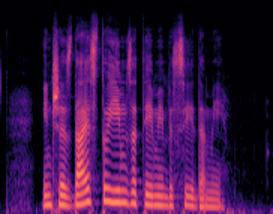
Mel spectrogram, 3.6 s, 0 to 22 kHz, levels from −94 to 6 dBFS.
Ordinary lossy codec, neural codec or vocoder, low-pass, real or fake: none; vocoder, 44.1 kHz, 128 mel bands every 256 samples, BigVGAN v2; 19.8 kHz; fake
